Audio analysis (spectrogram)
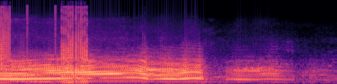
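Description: A race car at an autocross event on Grissom AFB launches hard, its engine roaring loudly and climbing in pitch, then dipping and revving again as it pulls away, close and unaccompanied by talk.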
